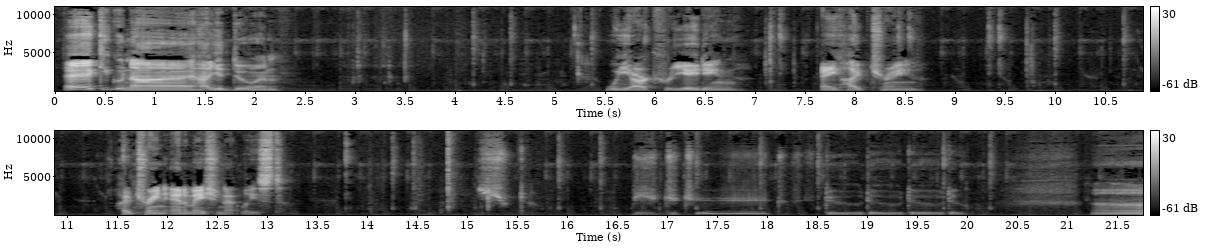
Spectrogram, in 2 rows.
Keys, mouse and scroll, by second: 4.8-5.2 scroll down 8, 7.2 shift+right click, 8.6 shift+right click, 9.4 shift+right click, 11.6-13.8 drag, 15.0 KP_Decimal, 16.5-17.2 scroll up 6, 18.1 scroll up 2.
